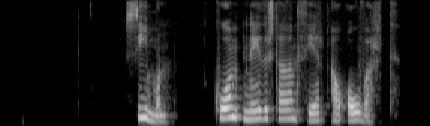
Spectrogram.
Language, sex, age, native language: Icelandic, female, 40-49, Icelandic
